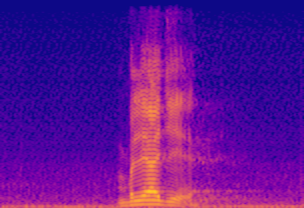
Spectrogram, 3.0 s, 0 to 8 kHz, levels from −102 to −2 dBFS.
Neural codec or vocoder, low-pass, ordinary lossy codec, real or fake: codec, 16 kHz, 8 kbps, FunCodec, trained on Chinese and English, 25 frames a second; none; none; fake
